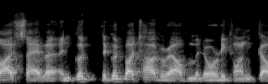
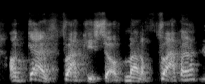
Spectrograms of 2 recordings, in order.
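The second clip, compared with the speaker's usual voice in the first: mock retort; 9 semitones higher than usual. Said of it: "I went".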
